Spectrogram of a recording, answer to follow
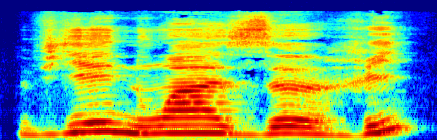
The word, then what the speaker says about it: viennoiserie: Viennoiserie, qui se prononce viennoiserie.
